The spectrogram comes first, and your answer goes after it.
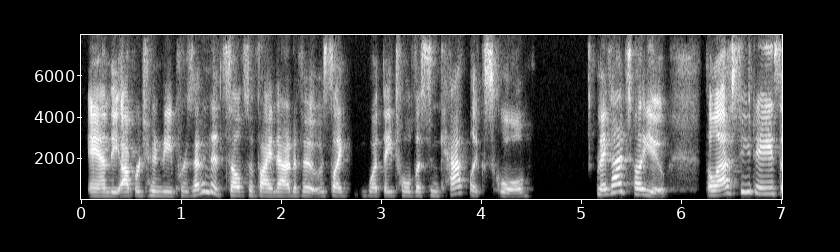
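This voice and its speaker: A woman's voice: mid-range voice, a bit bright, close to an everyday voice. A woman acting a tipsy, disillusioned woman who rambles and giggles in a read-through of a film script. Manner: rambling, slightly slurred, giggly.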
